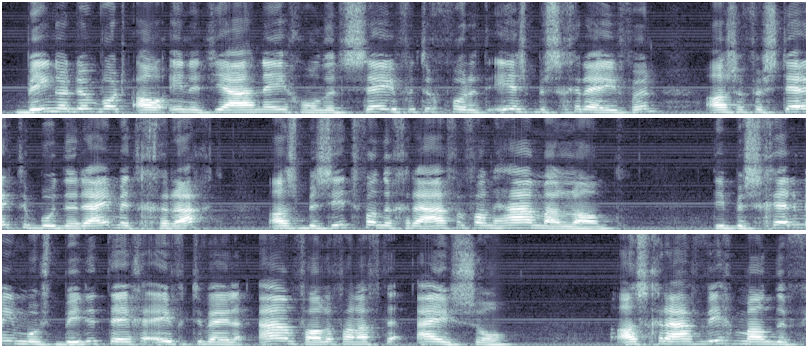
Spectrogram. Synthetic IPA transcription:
bɪŋərdəmʋɔɹtʰɑlˠʔɪnətjaːrneːχənɦɔndərtsejvəntəχfʊːrətɪːst̚bəsχrejvən | ʔɑlˠsənvərstɛrk̚təbuɹdəɾɛjmɛtχrɑχt | ʔɑlˠsbəzɪtfɑndəχraːvənvɑnɦaːmalɑnt | d̥ibəsχɛrmɪŋmust̚bidəntejɣənejvəntyeːləʔaːnvɑlˠənvɑnɑfdəʔɛjsəlˠ | ʔɑ̰lˠsχraːfʋɪχmɑndə

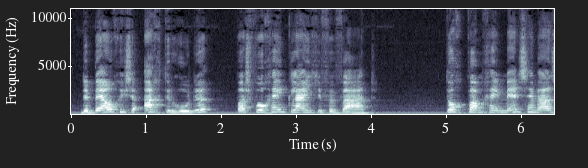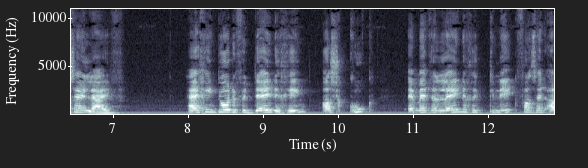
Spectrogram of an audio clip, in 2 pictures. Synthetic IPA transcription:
dəbɛlˠχisəʔɑχtərɦudə | ʋɑsfʊːɹχejnklɛjntəvəɹvaːrt | tɔχkʋɑmχejnmɛnsɦɛmaːnzɛjnlɛjf | ɦɛjχɪŋdʊːɹdəvəɹdejdəχɪŋ | ʔɑlˠskuk | ɛnmɛtənlejnəχəknɪkfɑnzɛjnɑ

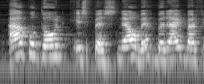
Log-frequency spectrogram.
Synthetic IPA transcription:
ʔaːpəlˠdoːnɪspɛsnɛlˠʋɪχbəɾɛjk̚bɛjf

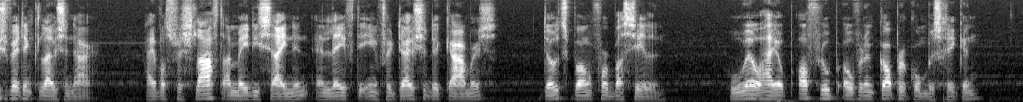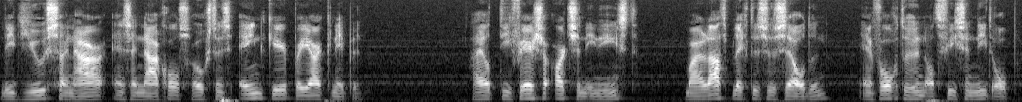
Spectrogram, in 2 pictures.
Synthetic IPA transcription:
jusʋɛɹtənklœɥzəna̰ːɹ | hɛjʋɑsfəɹslaːftaːnmejdisɛjnənɛ̰nlejvdəɪnv̥əɹdœɥstəɹdəkaːməɹs | dowtzbɑŋv̥ʊːɹbasɪlə̰n | ɦuʋɛlˠɦɛjɔpʰɑfrupʰowvəɹənkɑpəɹkɔnbəsχɪkən | litjuːsɛjnɦaːɹʔɛnzɛjnːaːχəlˠsɦowχstənsejnkɪːɹpɛɹjaːɹknɪpə̰n | hɛjɦɑt̚divɛɹzəʔɑɹtsənɪndinst | maːɹraːtsplejdəzəzɛlˠdən | ʔɛnvɔlˠχdəɦɵnɑtfizənːitɔp

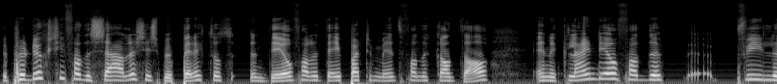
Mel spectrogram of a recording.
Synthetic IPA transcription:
d̥əprodɵksjivɑndəsaːləsɪsbəpɛrk̚tʰːɔtəndeːlˠfɑnət̚departəmɛntfɔndəkɑntʰɔlˠ | ʔɛnənklɛjndeːlˠfɑndə | pfilə

